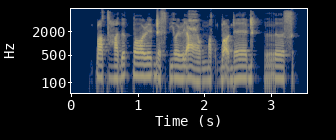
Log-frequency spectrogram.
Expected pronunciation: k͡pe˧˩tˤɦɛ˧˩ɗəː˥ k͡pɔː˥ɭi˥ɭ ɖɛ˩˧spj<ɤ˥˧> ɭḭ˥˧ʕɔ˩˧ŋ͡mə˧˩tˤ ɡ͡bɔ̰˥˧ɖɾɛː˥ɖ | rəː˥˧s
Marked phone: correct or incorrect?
correct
